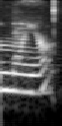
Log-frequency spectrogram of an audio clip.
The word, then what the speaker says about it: moyen: Le le moyen.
